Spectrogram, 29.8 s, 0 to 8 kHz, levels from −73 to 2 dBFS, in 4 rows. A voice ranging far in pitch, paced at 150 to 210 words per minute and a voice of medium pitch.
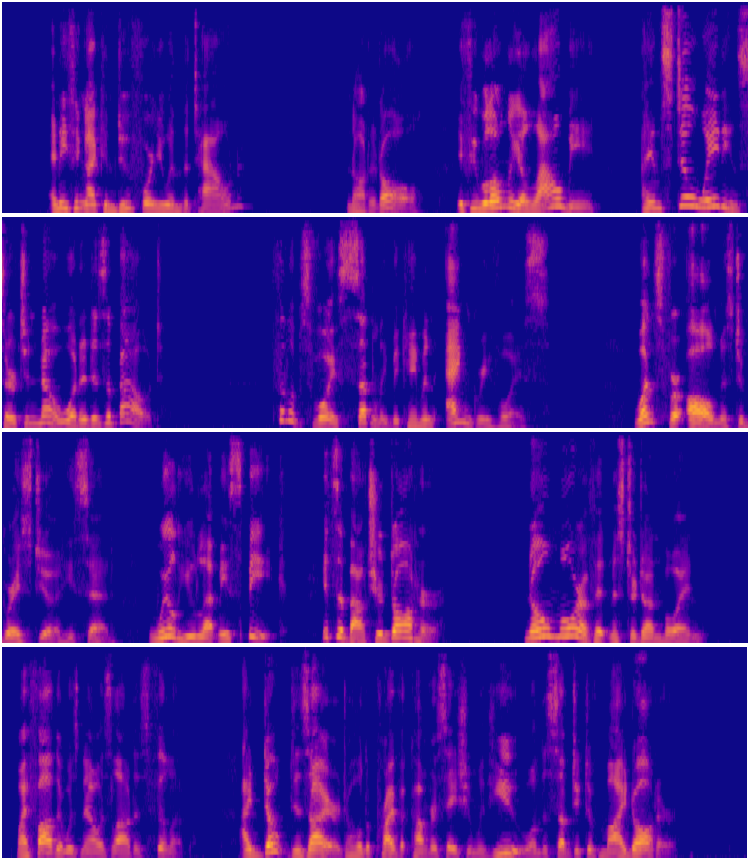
Yes: wide, 7.9 semitones; average, 170 wpm; medium, 180 Hz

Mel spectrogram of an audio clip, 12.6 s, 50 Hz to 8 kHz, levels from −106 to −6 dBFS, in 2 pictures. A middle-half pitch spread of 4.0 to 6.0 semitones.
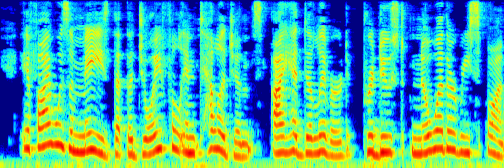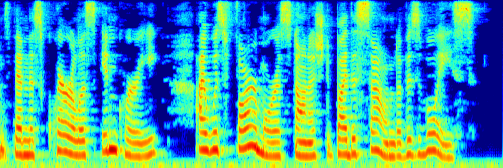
Yes: average, 4.8 semitones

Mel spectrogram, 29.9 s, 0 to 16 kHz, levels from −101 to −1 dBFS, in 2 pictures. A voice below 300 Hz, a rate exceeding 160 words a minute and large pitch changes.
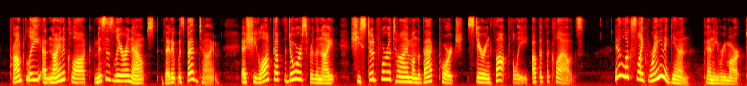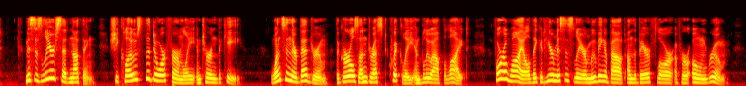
Yes: high, 190 Hz; average, 170 wpm; wide, 6.6 semitones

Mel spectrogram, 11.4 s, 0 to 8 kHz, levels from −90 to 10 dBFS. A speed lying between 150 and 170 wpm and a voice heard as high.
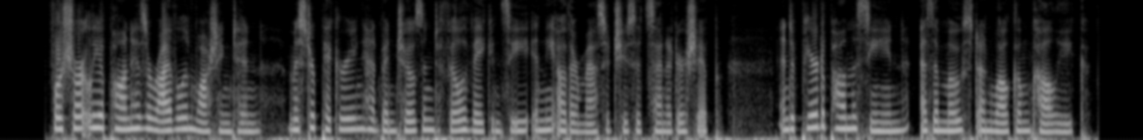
Yes: average, 165 wpm; high, 205 Hz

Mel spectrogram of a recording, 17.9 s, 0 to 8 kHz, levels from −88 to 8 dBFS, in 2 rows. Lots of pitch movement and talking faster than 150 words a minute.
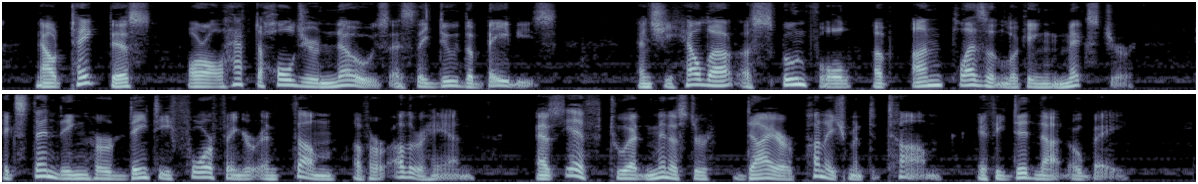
Yes: wide, 6.3 semitones; average, 160 wpm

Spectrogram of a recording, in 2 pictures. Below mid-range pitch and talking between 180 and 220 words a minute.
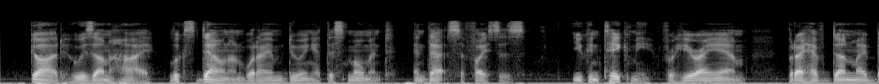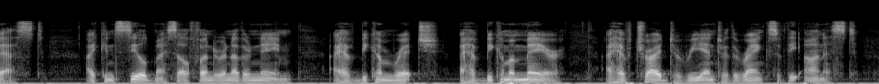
Yes: very low, 95 Hz; average, 200 wpm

